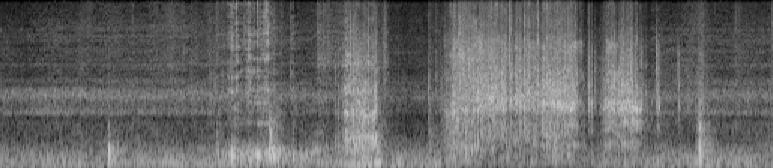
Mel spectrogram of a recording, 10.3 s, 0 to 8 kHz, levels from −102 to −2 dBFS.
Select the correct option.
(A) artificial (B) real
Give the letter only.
B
